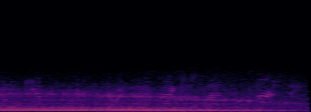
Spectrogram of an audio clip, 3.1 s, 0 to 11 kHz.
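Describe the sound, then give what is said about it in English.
A car engine drones steadily, a low rumbling hum with a constant pitch that eases slightly toward the end as the car rolls slowly, winding up the driveway to the DeSalle mansion overlooking the ocean at 7:30. “By 7:30, we were winding up the driveway to the DeSalle mansion overlooking the ocean.”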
